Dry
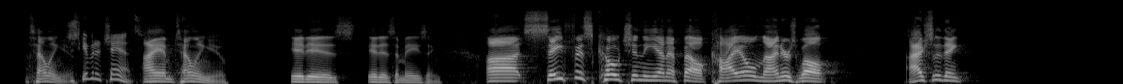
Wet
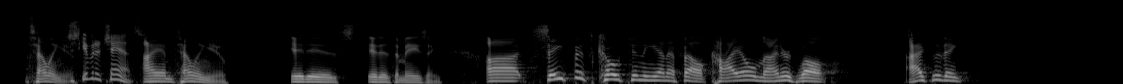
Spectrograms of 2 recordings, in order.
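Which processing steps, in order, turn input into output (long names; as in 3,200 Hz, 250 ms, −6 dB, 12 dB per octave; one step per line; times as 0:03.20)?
treble cut that deepens with the level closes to 610 Hz, closed at −25 dBFS
level −3 dB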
